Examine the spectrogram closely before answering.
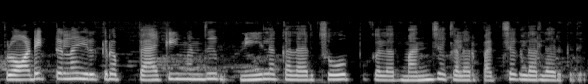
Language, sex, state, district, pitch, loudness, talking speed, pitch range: Tamil, female, Tamil Nadu, Kanyakumari, 220 Hz, -17 LUFS, 140 wpm, 205-240 Hz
